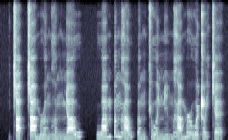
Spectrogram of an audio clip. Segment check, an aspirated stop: absent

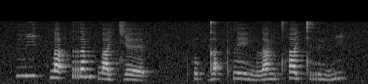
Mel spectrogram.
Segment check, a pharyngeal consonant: absent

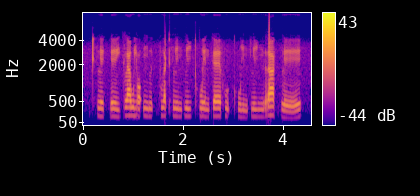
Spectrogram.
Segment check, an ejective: absent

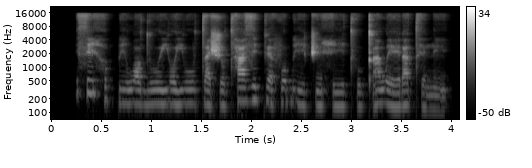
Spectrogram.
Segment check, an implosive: present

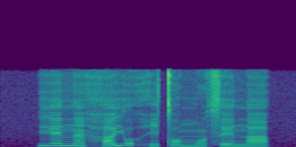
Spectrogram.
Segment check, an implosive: absent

